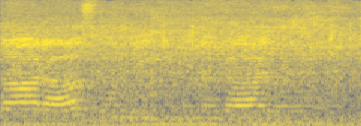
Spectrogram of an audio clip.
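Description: A man's voice chanting two short, bending phrases over a steady low hum.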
